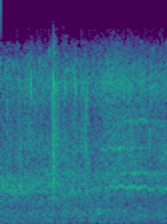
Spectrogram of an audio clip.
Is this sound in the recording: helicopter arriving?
no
